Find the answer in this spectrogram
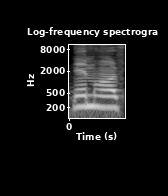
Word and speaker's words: Nembhard: Nembhard, 14 points.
